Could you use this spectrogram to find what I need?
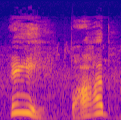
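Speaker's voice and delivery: eager, high and bright on the phone; like calling your childhood best friend; excited phone greeting. Shown as a demonstration. Salesman greeting a customer by phone, eagerly excited. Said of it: "You wanna talk as if".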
